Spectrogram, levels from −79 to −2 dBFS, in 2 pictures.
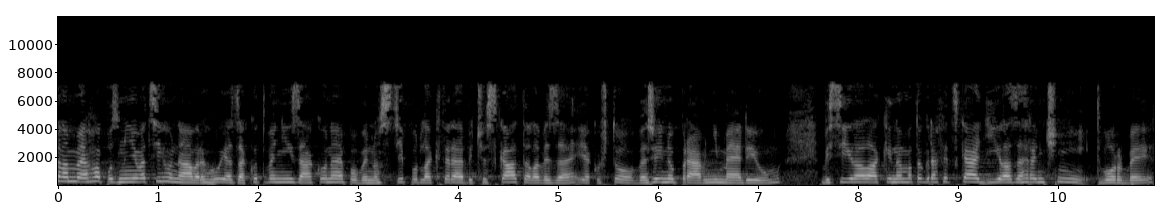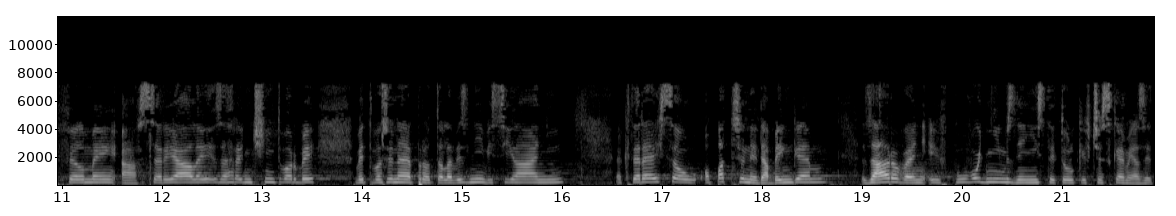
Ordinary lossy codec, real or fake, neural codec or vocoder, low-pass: MP3, 32 kbps; real; none; 7.2 kHz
